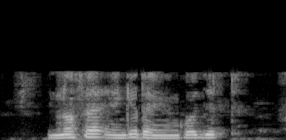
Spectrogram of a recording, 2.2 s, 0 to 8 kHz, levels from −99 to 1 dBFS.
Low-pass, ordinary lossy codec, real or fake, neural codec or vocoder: 7.2 kHz; AAC, 16 kbps; real; none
